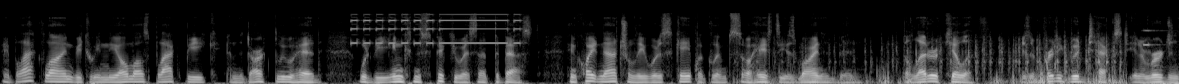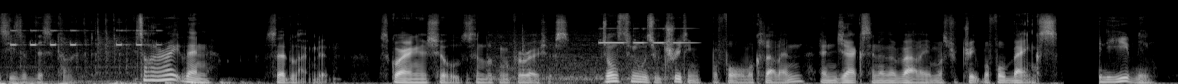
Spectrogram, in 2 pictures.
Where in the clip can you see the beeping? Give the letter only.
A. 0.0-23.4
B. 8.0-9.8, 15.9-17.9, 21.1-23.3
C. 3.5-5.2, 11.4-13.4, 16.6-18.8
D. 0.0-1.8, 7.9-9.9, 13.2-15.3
C.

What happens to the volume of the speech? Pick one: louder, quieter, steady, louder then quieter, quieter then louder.
steady.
